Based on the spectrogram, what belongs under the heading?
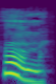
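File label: "whom", British English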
